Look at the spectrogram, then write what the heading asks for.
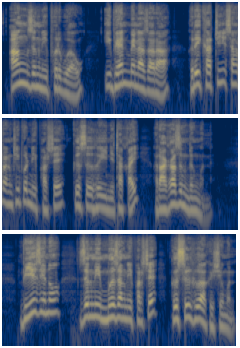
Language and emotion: Bodo, angry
